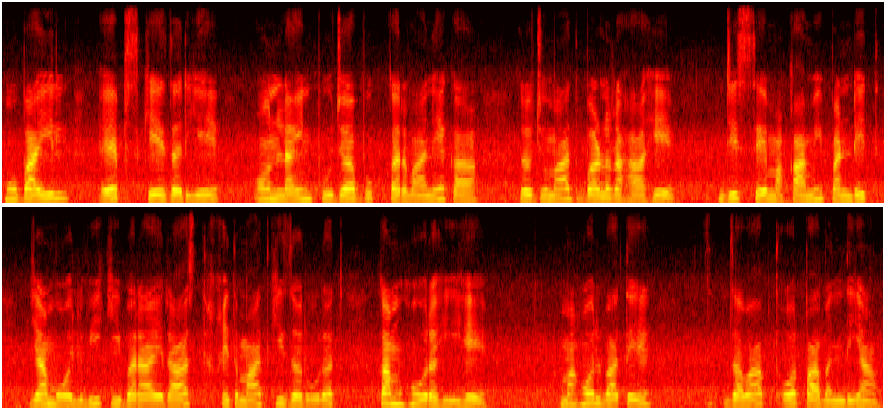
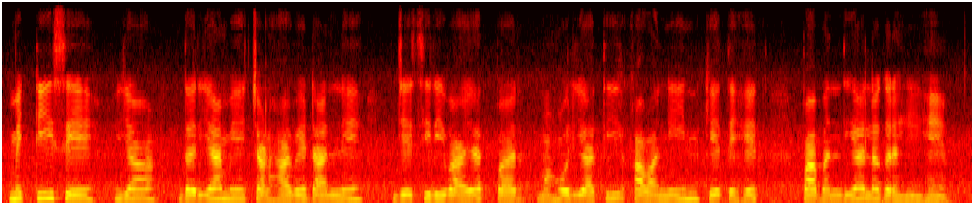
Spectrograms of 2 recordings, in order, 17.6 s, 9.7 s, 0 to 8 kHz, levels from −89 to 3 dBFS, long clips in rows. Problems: constant background noise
